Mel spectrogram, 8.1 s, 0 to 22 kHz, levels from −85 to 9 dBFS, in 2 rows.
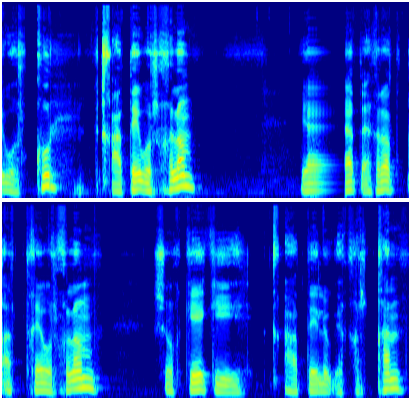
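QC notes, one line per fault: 3.07–3.44 s, call audio freeze: 0.36 s fill of fading buzz or hiss ending in 60 ms silence before "taq jroq", likely jitter-buffer underrun; spectrogram shows smeared band, then gap.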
